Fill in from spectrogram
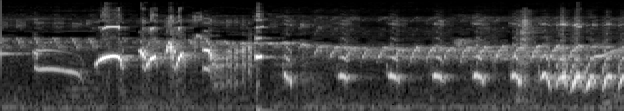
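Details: Varied, loud song from a champion-minded fighter white-rumped shama, with a rising whistle, rich warbled notes, and then a rapid series of short lower notes beneath a high buzzy thread.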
